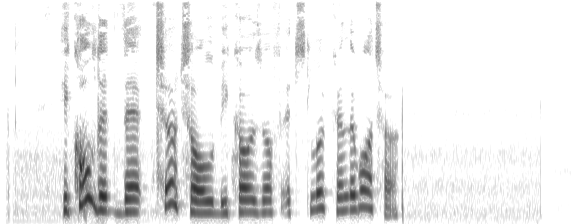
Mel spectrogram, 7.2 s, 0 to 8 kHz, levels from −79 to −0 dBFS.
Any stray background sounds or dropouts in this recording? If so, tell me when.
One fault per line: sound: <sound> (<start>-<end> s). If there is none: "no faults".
no faults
